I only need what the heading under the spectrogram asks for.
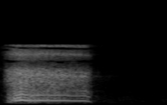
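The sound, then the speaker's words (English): A single deep breath is pushed out loud, a breathy rush that holds steady for about a second, then cuts off into silence. “I want you to take a deep breath out loud. You hear that?”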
